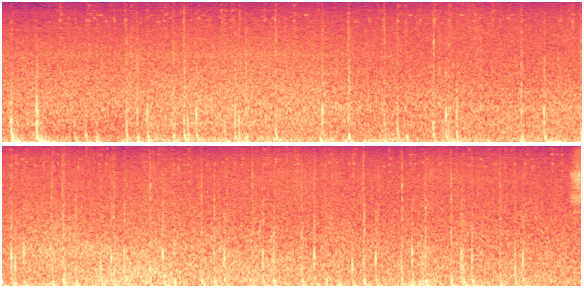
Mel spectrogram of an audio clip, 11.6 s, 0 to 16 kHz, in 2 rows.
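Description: Roach, a horse in the video game Witcher 3, walks with steady, even hoof clip-clops on a hard surface, the footfalls continuing throughout over a soft ambient background.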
